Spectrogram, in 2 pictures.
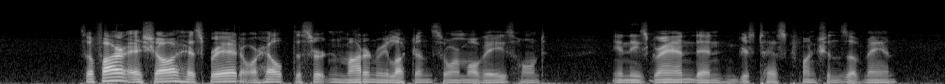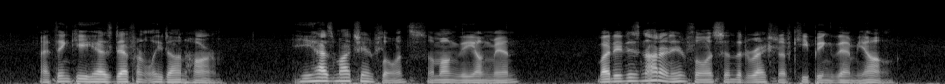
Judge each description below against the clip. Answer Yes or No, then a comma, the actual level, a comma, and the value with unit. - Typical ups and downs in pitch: Yes, average, 3.8 semitones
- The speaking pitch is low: Yes, low, 105 Hz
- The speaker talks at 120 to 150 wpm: No, average, 160 wpm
